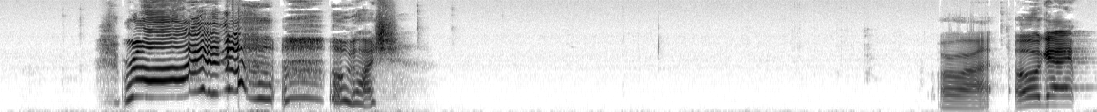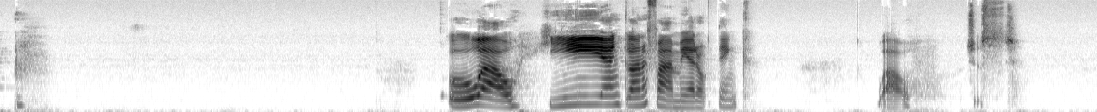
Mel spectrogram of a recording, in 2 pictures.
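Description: A young girl talks with animation into a headset microphone, in short bursts.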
